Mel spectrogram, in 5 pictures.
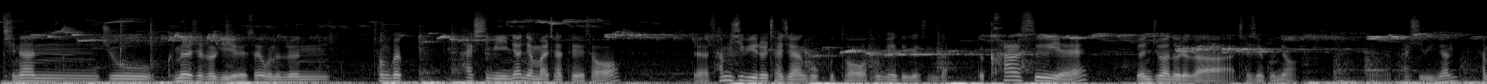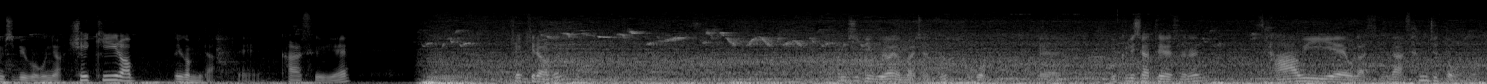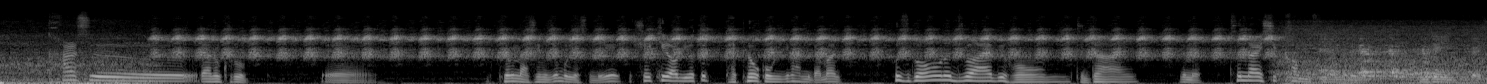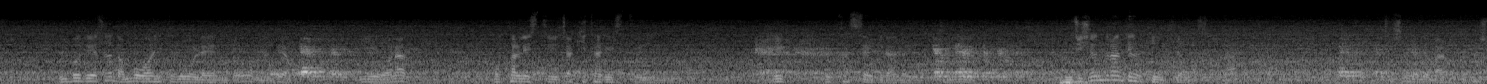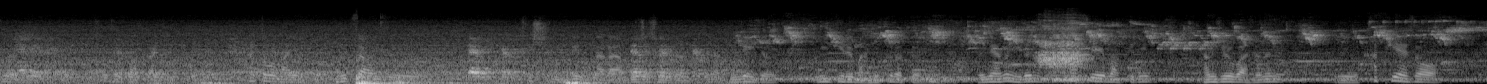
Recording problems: animal sounds; very loud; throughout; 3 dB above the speech

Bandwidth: 14.5 kHz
